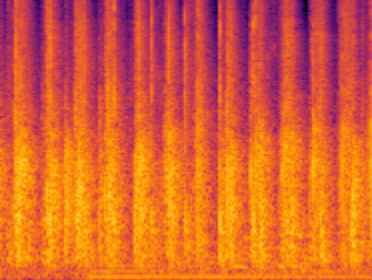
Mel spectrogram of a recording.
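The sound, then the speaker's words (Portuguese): An audience at a Christian sermon applauds the word of God in a steady, fairly loud burst of rapid hand claps lasting a few seconds, with a faint low hum underneath and no talking. “Muito bem, vamos aplaudir a palavra de”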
